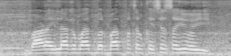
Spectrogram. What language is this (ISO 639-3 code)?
bho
